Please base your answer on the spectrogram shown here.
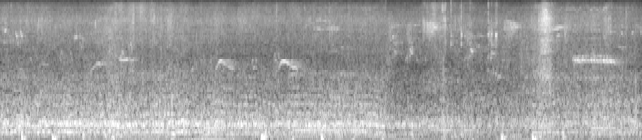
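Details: Honey bees kept for artificial queen rearing give a dense, steady droning hum, a low buzz that holds without break, with scattered soft clicks and faint short chirps above it.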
